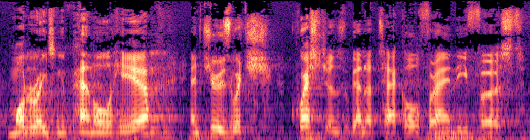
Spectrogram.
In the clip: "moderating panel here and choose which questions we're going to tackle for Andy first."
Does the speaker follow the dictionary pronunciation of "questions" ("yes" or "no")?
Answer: yes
